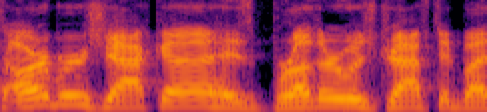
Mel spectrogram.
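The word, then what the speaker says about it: Xhekaj: Wi-Fi himself Arbor hey is that he pronounce it Jacka yeah Shaka oh yeah I'm not gonna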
